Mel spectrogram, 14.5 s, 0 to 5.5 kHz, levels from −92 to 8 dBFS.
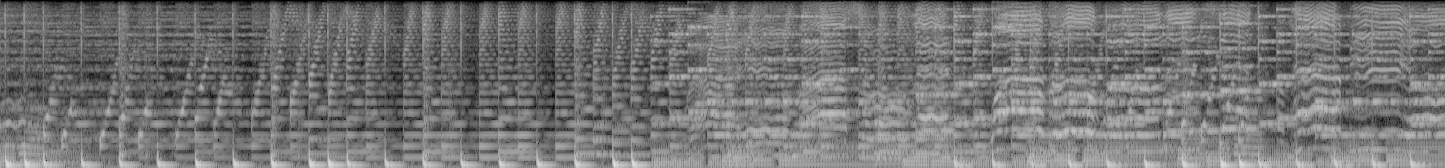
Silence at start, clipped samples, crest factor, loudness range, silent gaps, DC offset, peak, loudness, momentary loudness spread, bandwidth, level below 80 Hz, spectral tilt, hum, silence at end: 0 s; under 0.1%; 16 dB; 5 LU; none; 0.9%; 0 dBFS; -18 LUFS; 7 LU; 5.4 kHz; -20 dBFS; -5.5 dB/octave; none; 0 s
